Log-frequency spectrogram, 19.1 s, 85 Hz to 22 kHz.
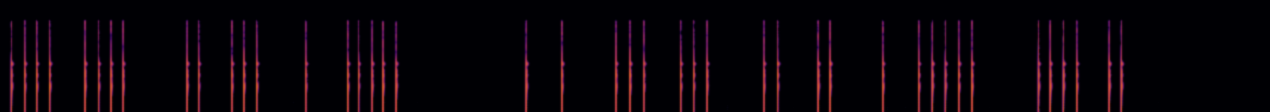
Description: Tap code, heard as taps on a table, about 5 knocks a second. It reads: THE ANGER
